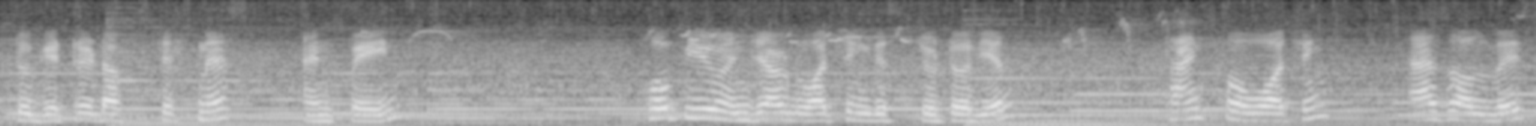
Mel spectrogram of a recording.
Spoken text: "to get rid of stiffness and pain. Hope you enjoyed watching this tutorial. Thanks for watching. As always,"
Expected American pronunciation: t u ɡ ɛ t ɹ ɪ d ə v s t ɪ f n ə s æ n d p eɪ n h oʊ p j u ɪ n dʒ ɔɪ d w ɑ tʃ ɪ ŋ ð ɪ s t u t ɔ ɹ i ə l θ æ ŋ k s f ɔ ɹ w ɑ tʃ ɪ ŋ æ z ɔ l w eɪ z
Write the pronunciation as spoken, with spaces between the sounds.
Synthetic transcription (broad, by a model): t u ɡ ɛ t ɹ ɪ d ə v s t ɪ f n ə s æ n d p eɪ n h oʊ p j u ɪ n dʒ ɔɪ d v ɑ tʃ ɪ ŋ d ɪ s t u t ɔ ɹ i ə l t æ ŋ k s f ɔ ɹ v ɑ tʃ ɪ ŋ æ z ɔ l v eɪ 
